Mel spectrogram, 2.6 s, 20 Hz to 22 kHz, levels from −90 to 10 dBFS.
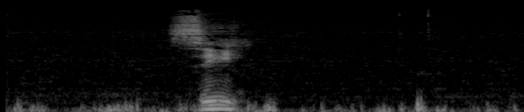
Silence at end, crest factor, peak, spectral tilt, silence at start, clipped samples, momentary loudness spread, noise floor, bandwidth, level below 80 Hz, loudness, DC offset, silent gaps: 0.05 s; 22 dB; -20 dBFS; -4 dB/octave; 0.05 s; under 0.1%; 23 LU; -60 dBFS; 15.5 kHz; -60 dBFS; -40 LUFS; under 0.1%; none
